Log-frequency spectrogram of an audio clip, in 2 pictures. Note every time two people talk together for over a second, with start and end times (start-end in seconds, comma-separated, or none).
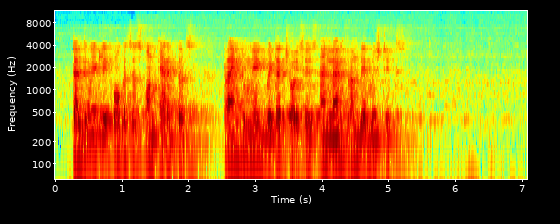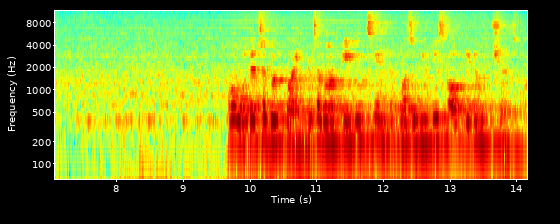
none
